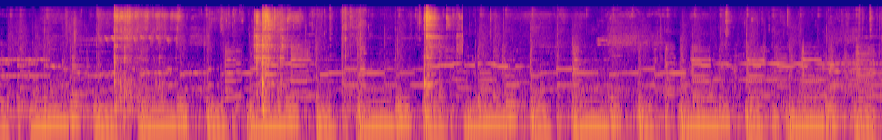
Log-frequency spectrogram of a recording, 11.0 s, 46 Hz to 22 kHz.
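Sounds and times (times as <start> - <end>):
background music with bass beat: 0.0 - 11.0.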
